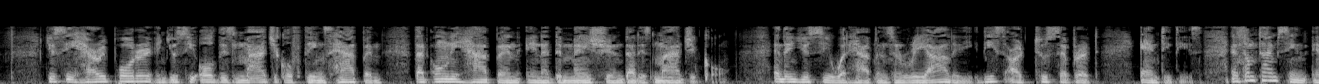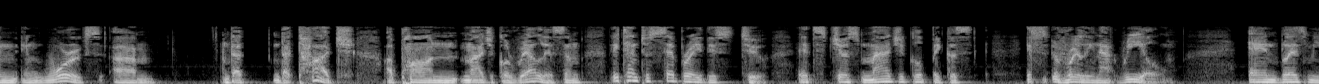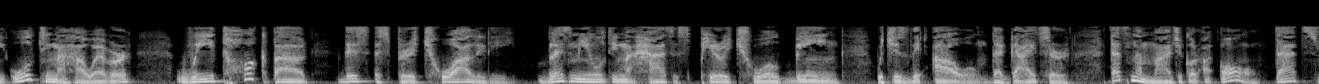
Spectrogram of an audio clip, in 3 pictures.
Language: English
